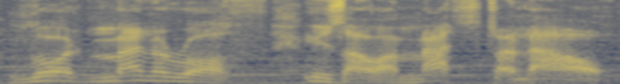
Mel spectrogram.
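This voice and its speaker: A menacing orc warlord corrupted by demons in a fantasy game. His harsh voice is thick with gravel and drawn out slowly in scorn, with music behind. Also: mid-range voice, expressive, full character voice. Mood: sinister taunting. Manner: taunting, slow. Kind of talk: video game voice acting.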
